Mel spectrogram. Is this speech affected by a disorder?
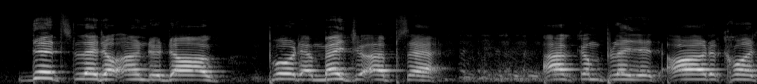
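Yes: cerebral palsy.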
